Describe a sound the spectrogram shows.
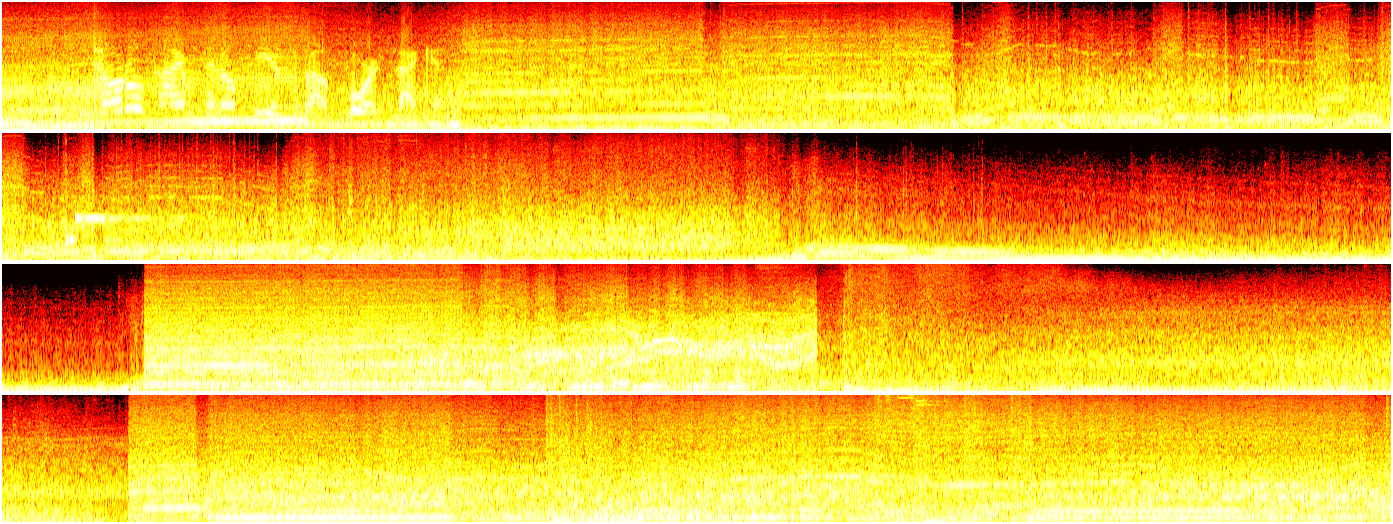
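A racing car engine roars at high revs and changes pitch as gears shift.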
